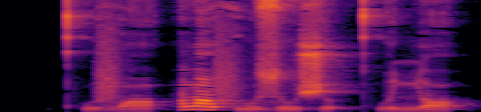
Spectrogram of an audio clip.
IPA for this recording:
kʷʰ ɪ˨ v ɑ˧ | lˠ ʌ˦ f u˨ z u˨ ʃ ʊ˨ ʔ kʷʰ ʌ˨ ɲ ɒ˧

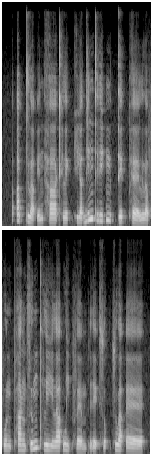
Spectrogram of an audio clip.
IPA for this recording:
ʔ a˥˩ p̚ t ɯ˨˩ a̯ ʔ e˧ n h aː˧ kʰ l e˦˥ k̚ h i˦˥ a̯ d i˥˩ n t r i˦˥ ʔ m e˨˩ k̚ t e˦˥ ʔ pʰ ɛː˩˦ l ɯ˩˦ a̯ f o˧ n pʰ a˧ ŋ s ɯ˥˩ ŋ pʰ l iː˧ l a˦˥ ʔ w i˨˩ ʔ f ɛː˩˦ m p r e˨˩ ʔ s o˦˥ k̚ s u˧ a̯ ʔ ɛː˧

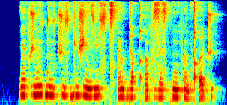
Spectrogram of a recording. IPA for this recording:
ɛ̃ f ʒ ũ z d ũ z t͡ʃ y z ɡ y ʒ ɛ̃ z y s t͡sʼ ɐ̃ l ɡ ə qʼ ɐ̃ f z ɐ z k ũ f ɐ̃ d qʼ u t͡ʃ

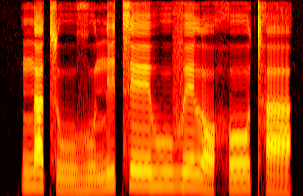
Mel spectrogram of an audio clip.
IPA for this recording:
n a˦ t͡s uː˨ ɣ u˨ n i˦ t͡s eː˦ β u˦ v e˦ l ɔ˨ h oː˦ tʰ a˨

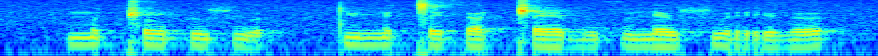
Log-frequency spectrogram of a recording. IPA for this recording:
m ə ǁ ʊ f e sʷ ə | t y n ə ǀ ɪ θ ɐ ǁ ɛ b ə xʷ ɪ n ɛ sʷ ə r ʏ ð ə

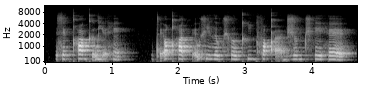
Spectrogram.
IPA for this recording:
s ɛ ɡ qʰ ɔ ɡ kʼ ə̰ w j ɛ̰ h ẽ | tʼ ɛ̰ w qʰ ɔ t͡sʼ ɛ̰ w ʃ i ð ə w t͡ʃʰ ɤ w kʰ i ɡ f ɔ qʼ ɛ̰ ɡ ʒ ɤ ɡ t͡ʃʰ e h ɛ

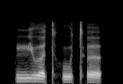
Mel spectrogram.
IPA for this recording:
mʲ u ə̯ tʰ u tʼ ə

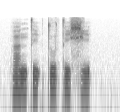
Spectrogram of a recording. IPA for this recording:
a˨˩ n t̪ i˨ ʔ t̪ u˧ t̪ i˨˩ ɕ i˨ t̚

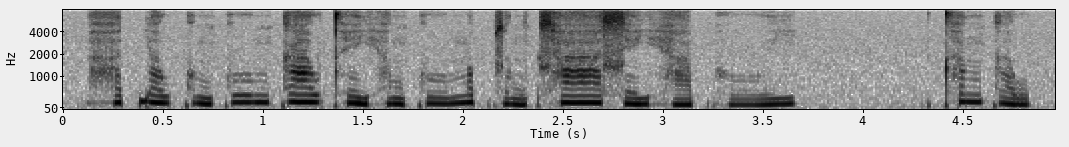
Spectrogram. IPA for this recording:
h ɐ˨˥ t̚ j ɐ˨ w k ʊ˨˩ ŋ k uː˧ ŋ k aː˧ w t̪ʰ e˨˩ j h ɐ˨˩ ŋ k uː˨˥ m ɐ˨ p̚ s ʊ˨˩ ŋ t͡sʰ aː˥ s e˨ j h aː˨ p̚ h uː˨˥ j | t̪ʰ ɐ˥ ŋ k ɐ˨˩ w

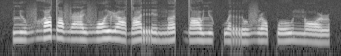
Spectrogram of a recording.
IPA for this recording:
lʲ o v ɦ ʊ dˤ ɵ v ʕ e v ɔ i̯ ɭ ɐ u̯ dˤ e r e ŋ ɐ t dˤ ɐ u̯ lʲ ʊ kʷ a r ʊ v ɭ ɔ p o u̯ n ɔ ɭ

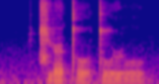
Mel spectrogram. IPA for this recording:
t͡ɕ j ɛ˥˨ t̪ o˨˦ ʊ̯ t̪ u˥˨ ɻ u˦

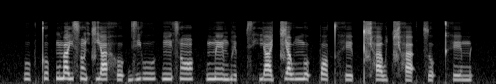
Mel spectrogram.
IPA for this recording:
u˨ k̚ t̪ o˦ k̚ m a˦ j s ɔ̃˧ t͡ɕ j a˧ h o˨ ʔ d͡z j u˦ | ĩ˧ s ɔ̃˦ | m ẽ˧ b e˨ p̚ t͡sʰ j a˧ t͡ɕ a˦ w n̪ o˦ ʔ p ɔ˧ t̪ʰ e˨ p̚ t͡ɕʰ a˧ w t͡ɕʰ a˨ ʔ t͡s o˨ ʔ kʰ e˦ m

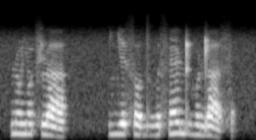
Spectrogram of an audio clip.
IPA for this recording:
ɳ ũ j õ s ɭ a | ʎ e s ɔ dʱ ʊ s ɛ̃ ɖʱ õ ɖ a s

